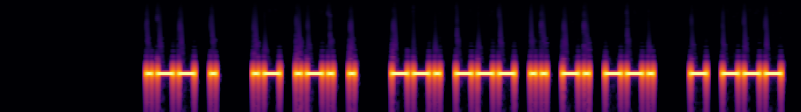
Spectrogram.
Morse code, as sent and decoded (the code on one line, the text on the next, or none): .-- . / .- .-. / --. --- .. -. --. / - ---
WE ARE GOING TO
